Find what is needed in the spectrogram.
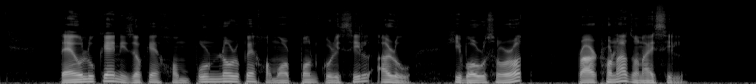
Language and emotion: Assamese, neutral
